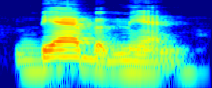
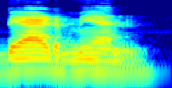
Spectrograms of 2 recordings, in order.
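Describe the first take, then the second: First: The word 'bad' ends in a b sound. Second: The word 'bad' ends in a d sound. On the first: "assimilated pronunciation is" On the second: "Actual pronunciation is this one"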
